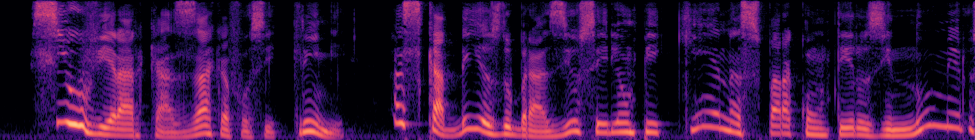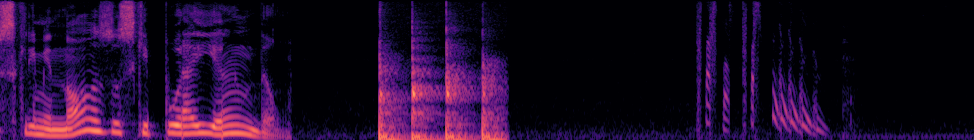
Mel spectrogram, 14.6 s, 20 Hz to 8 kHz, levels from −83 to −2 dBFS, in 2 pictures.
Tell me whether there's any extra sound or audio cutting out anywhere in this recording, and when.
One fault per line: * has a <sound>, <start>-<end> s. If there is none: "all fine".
* has a thud, 10.1-11.1 s
* has a chirp, 12.5-13.6 s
